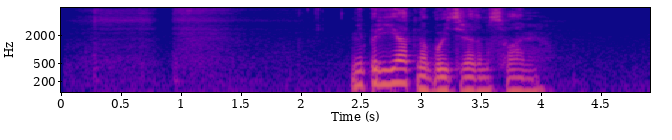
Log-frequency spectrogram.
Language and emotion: Russian, sad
